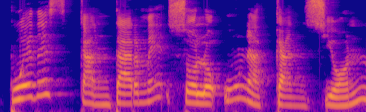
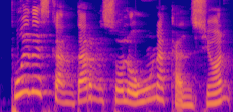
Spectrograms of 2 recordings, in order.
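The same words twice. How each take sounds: First: The sentence is said more slowly. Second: The sentence is said at normal speed.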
